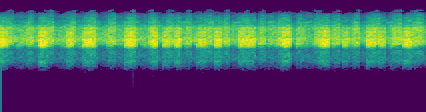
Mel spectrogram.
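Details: Cicadas singing in midsummer in a Greek pine forest: a dense, hissing buzz high in pitch, throbbing in soft pulses about every third of a second, with no other sounds.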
